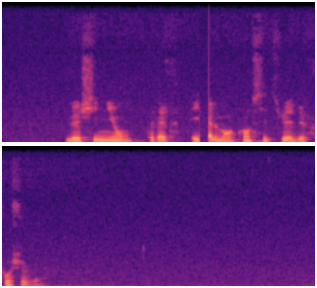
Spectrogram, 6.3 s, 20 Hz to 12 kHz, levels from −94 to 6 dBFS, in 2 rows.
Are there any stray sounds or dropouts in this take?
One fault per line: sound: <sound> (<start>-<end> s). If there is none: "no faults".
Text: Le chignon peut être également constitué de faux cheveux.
sound: dropout (2.0-2.1 s)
